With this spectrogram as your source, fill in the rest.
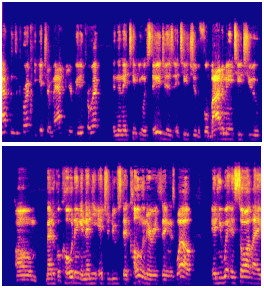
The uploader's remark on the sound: Virtual Quadcast. Sits down virtually.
